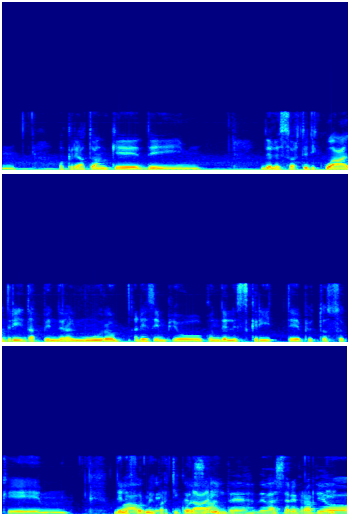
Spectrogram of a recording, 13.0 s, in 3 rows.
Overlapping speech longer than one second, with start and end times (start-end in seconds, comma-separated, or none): 10.1-11.4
